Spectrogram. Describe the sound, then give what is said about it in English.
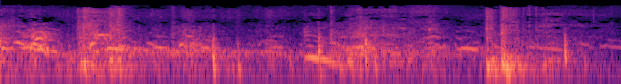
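Several sled dogs of a dog team bark and yelp excitedly in a busy, overlapping chorus as a young girl unharnesses them in front of a wooden cabin after several days of snow, with a few sharp thumps mixed in, fairly loud throughout. “It has been snowing for several days, and the drifts are piled high against the snug wooden cabin in front of which a young girl is unharnessing a dog team.”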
